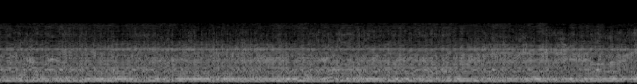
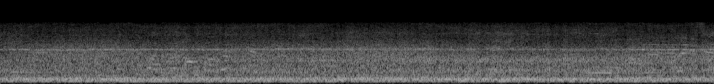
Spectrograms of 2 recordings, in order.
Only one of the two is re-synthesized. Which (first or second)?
first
